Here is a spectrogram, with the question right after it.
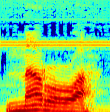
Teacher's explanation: the ra has tafkhim because it has a fatha. It should be pronounced with the full mouth practically.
